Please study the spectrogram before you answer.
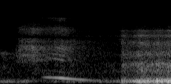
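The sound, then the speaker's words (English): A slow, breathy exhale through the mouth during a belly-breathing exercise, a soft airy whoosh lasting about a second, followed by a brief burst of louder rustling noise. No one speaks. “And now slowly breathe out through your mouth.”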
